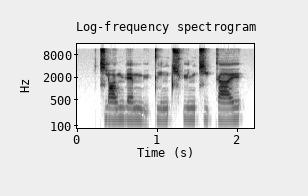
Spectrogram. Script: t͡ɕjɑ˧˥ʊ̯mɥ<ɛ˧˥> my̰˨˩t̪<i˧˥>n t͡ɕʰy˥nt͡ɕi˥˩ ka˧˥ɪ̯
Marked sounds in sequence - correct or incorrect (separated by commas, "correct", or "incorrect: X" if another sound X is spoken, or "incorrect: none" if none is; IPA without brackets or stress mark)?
correct, correct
